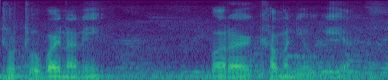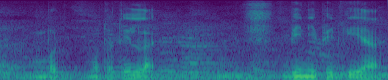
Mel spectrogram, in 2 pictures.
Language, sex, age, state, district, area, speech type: Bodo, male, 45-60, Assam, Chirang, urban, spontaneous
